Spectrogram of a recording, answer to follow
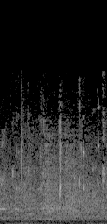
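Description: A basketball being dribbled on a hardwood court, a few sharp bounces over steady arena crowd noise.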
